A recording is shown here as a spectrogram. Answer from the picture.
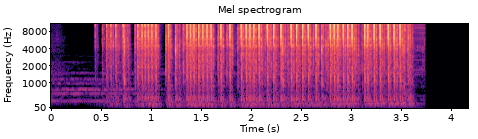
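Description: Logo sting sound effect: a fast run of mechanical clicking, like a ratchet or typewriter, that grows louder from about half a second in and cuts off suddenly just before the end.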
